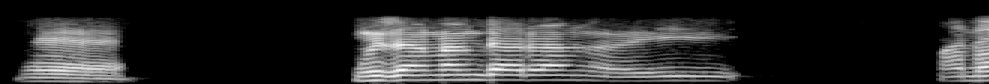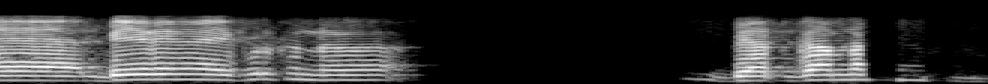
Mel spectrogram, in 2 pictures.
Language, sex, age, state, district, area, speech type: Bodo, male, 18-30, Assam, Udalguri, rural, conversation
